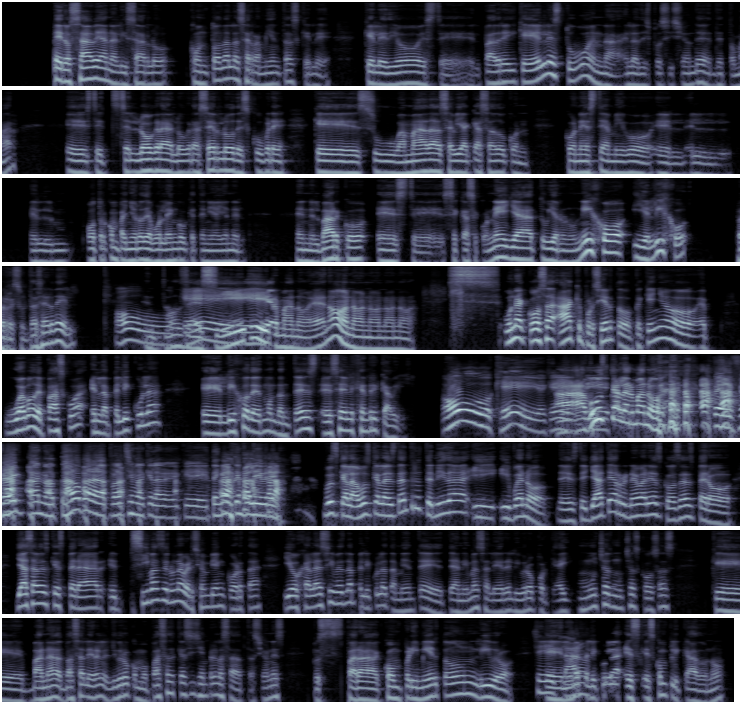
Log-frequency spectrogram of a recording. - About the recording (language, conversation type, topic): Spanish, podcast, ¿Qué hace que un personaje sea memorable?
- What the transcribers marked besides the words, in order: drawn out: "Oh, okey"; laugh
